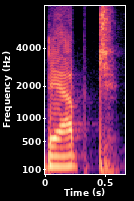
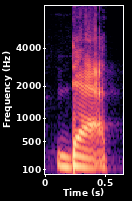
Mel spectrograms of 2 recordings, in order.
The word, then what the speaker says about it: debt: তারপরে শুনেন, এইটা DEBT আমরা কি বলতাম ড্যাপ্ট, কিন্তু তারা এটাকে বিটাকে বাদ দিয়ে কি বলবে, যে আপনি বাদ দিয়ে দেন এটা তাহলে কি প্রনাউন্স হয় দেখেন, DET, ড্যাথ, মানে ঋণ, কিন্তু আপনাকে লেখার টাইমে আপনার বি সহ লিখতে হবে।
